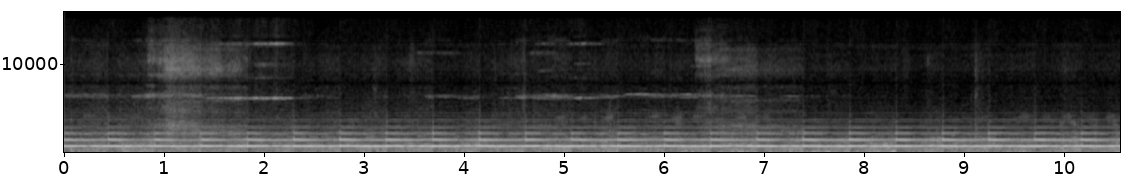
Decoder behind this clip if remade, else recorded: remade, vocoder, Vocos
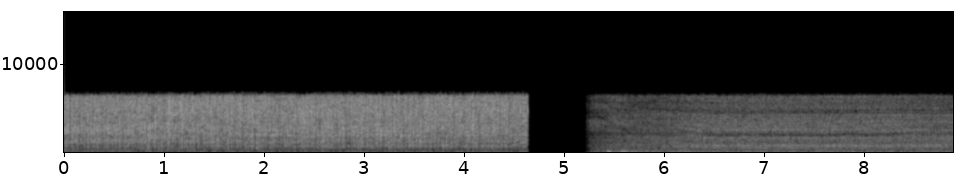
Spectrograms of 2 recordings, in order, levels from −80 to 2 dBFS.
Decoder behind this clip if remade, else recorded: recorded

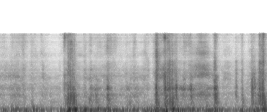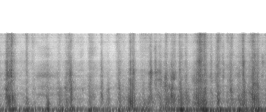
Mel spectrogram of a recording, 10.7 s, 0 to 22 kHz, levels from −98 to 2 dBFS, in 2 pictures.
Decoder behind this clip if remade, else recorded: remade, vocoder, Vocos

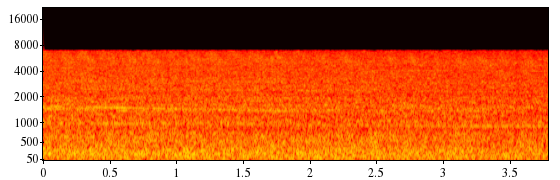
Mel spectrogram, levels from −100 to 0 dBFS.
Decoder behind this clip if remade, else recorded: recorded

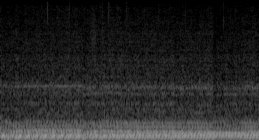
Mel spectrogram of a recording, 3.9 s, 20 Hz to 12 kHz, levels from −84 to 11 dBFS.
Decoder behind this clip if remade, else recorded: recorded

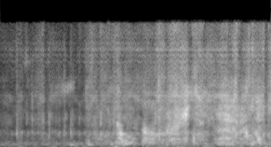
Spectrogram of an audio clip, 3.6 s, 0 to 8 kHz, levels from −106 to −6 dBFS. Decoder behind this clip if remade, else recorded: remade, vocoder, Vocos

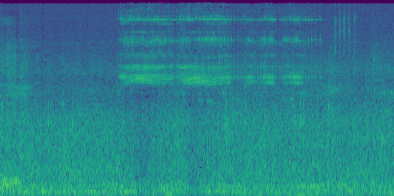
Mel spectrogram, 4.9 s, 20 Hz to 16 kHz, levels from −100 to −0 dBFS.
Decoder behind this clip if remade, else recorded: recorded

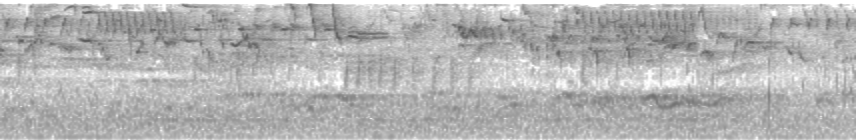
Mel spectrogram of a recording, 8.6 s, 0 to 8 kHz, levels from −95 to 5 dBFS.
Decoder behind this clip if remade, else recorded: recorded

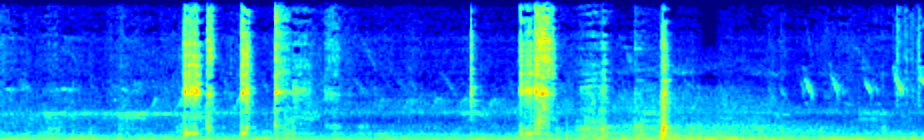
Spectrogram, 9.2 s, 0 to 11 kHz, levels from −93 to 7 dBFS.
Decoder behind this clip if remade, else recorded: recorded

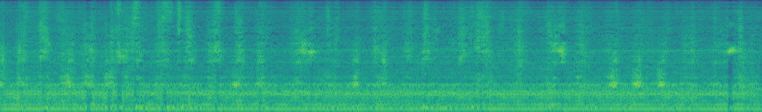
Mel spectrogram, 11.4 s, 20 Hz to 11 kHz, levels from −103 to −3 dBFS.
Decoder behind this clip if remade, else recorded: remade, vocoder, Vocos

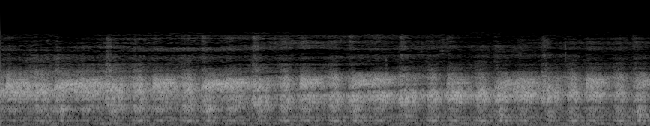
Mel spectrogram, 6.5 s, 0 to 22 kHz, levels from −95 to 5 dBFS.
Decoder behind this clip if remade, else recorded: recorded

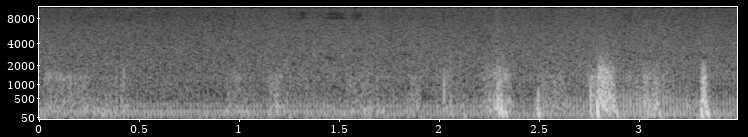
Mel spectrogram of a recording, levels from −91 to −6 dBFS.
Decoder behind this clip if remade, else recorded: recorded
